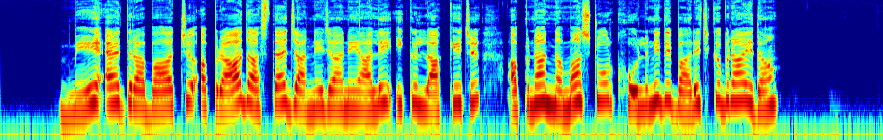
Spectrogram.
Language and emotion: Dogri, fearful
